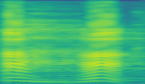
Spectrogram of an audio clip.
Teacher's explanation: हा की जो आवाज़ है वो अपने सीने से हल्क से अदा करनी होती है, इसलिए इसको मोटा करके पढ़ना है। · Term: हरूफ हलकी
